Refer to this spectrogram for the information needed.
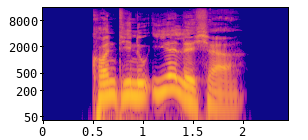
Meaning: inflection of kontinuierlich: 1. strong/mixed nominative masculine singular 2. strong genitive/dative feminine singular 3. strong genitive plural
- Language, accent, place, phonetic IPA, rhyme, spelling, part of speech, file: German, Germany, Berlin, [kɔntinuˈʔiːɐ̯lɪçɐ], -iːɐ̯lɪçɐ, kontinuierlicher, adjective, De-kontinuierlicher.ogg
